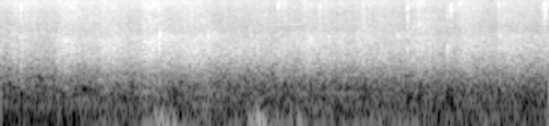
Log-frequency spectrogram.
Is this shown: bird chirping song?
no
